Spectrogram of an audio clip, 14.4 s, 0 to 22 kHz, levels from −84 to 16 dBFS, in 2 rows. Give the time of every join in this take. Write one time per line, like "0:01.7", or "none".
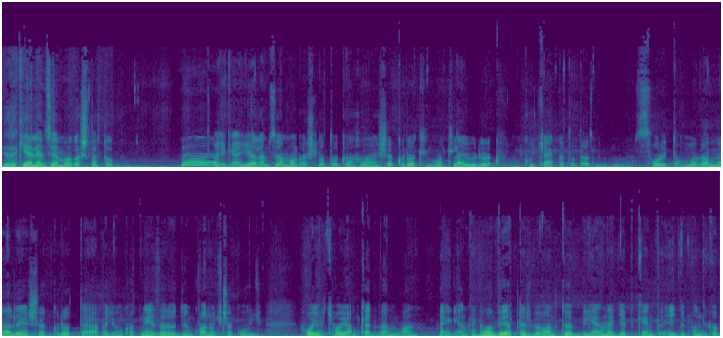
0:09.4
0:11.9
